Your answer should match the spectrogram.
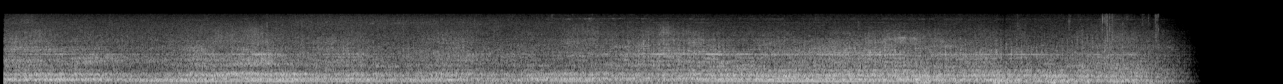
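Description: Steady drone of a running vehicle engine with street background noise, fading out just before the end.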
